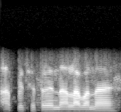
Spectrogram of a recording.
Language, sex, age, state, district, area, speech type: Hindi, male, 18-30, Bihar, Vaishali, rural, conversation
